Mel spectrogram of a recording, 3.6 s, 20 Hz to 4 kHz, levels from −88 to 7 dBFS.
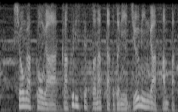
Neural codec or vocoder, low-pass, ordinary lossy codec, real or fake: codec, 16 kHz in and 24 kHz out, 1 kbps, XY-Tokenizer; 3.6 kHz; none; fake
